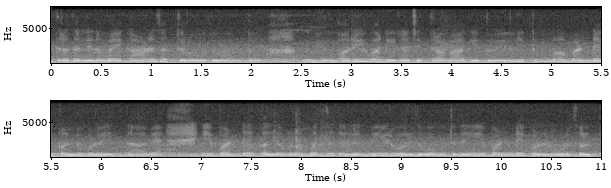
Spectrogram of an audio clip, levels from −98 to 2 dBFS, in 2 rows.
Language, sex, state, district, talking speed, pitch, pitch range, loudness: Kannada, female, Karnataka, Raichur, 120 wpm, 215 Hz, 210-225 Hz, -15 LUFS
